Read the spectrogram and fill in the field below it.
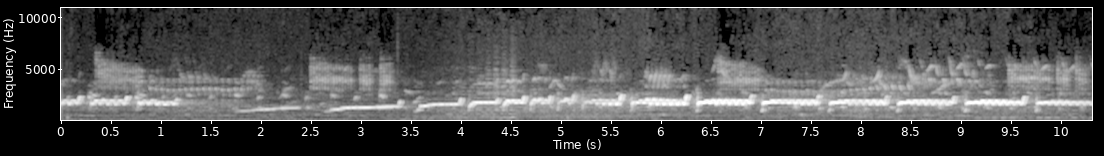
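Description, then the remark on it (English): A curlew calls alone, its rising whistled notes quickening into a long, bubbling series of loud, repeated trills that stay clear throughout. “Well, if you didn't know already, that's the sound of the curlew.”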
